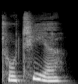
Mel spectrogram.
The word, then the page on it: tortilla: British English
